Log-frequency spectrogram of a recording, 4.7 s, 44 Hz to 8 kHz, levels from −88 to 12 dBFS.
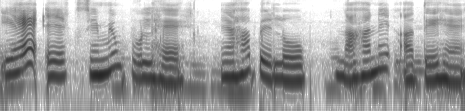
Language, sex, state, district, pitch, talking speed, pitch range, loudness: Hindi, female, Rajasthan, Jaipur, 210 Hz, 140 wpm, 185-235 Hz, -15 LUFS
